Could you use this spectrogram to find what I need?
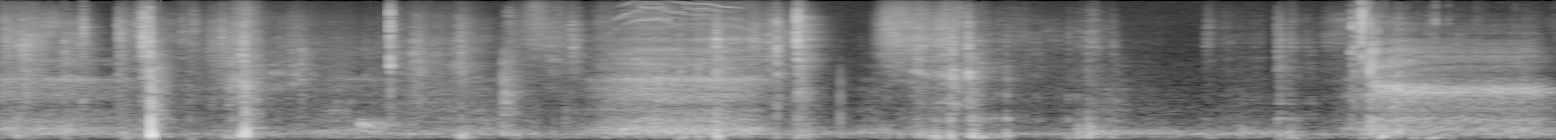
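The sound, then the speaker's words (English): Tarot cards are shuffled and handled as one is selected from the deck: papery riffling, rustling and light taps, with a couple of sharp snaps near the start. “Now selecting a card.”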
